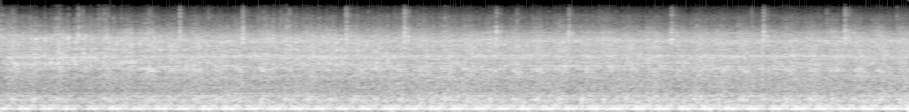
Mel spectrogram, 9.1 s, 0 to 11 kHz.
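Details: Wimpy MTL B30-7 diesel locomotive: a loud, heavy roar with a lumpy, uneven pulse, misfiring on failing injectors. Repairs included changing the air intake and some injectors and checking the valves.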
